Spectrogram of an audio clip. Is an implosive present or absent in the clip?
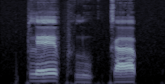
absent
